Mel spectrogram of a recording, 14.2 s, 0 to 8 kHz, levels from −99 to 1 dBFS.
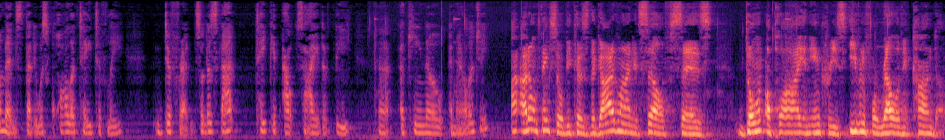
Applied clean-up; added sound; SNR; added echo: neural separator model SepFormer DNS4.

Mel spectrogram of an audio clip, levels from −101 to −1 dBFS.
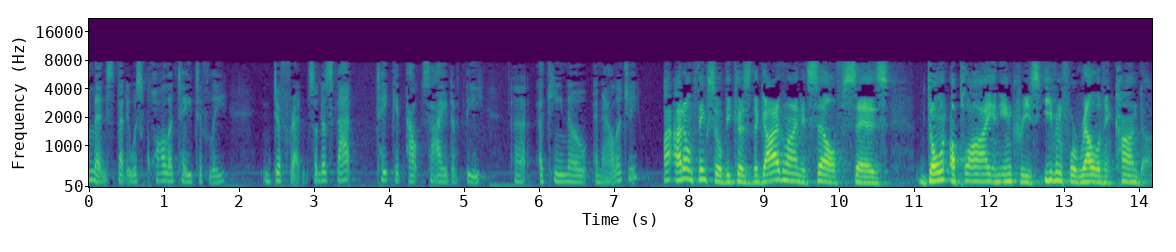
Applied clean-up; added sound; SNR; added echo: none; none; none; none.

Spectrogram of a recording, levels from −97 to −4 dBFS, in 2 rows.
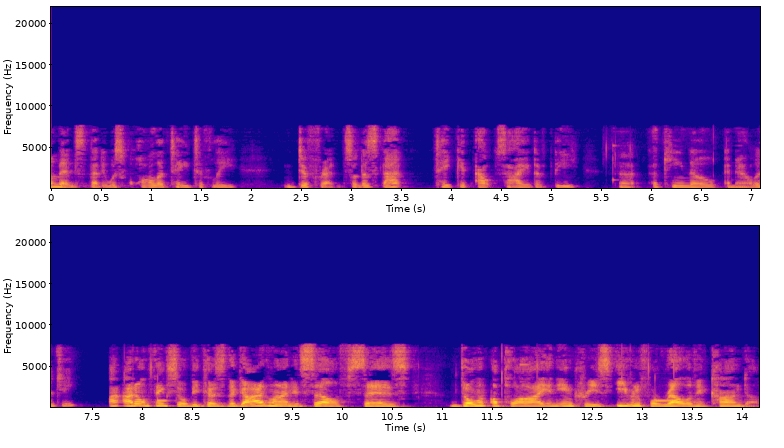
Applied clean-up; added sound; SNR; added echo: neural mask model DeepFilterNet 3.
